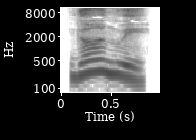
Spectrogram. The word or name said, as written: ಗಾಂವೆ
